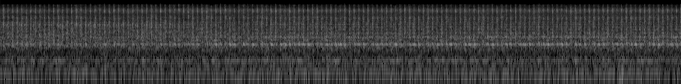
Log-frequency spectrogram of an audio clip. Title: rough idle sound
